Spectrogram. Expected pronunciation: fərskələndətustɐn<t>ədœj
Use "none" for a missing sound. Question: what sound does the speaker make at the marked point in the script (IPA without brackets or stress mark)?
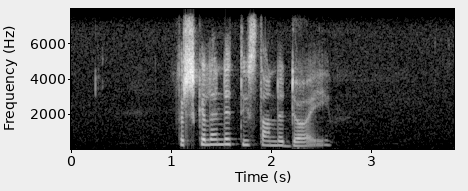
d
